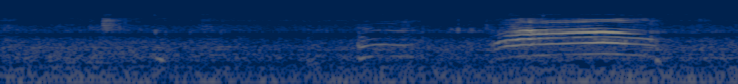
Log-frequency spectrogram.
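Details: Hurt father cat, injured by someone hitting him, stays mostly quiet with faint background rustle, then gives one clear, mournful meow near the end that swells and fades.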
